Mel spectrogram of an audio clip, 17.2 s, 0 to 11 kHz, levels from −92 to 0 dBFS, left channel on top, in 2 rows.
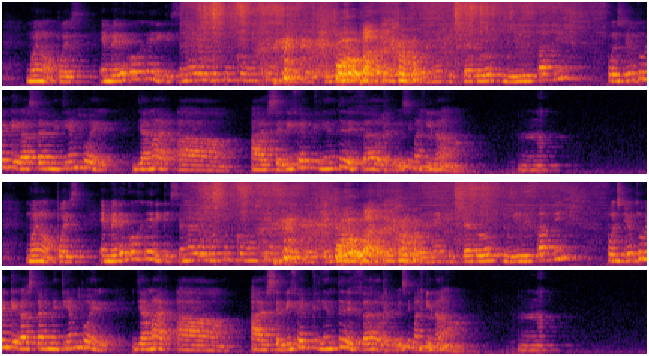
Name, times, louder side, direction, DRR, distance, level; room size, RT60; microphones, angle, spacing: voice 1, 0.3-1.0 1.3-7.6 7.8-10.0 10.3-11.6 11.9-14.6, right 1 dB, 80° right, 1.2 m, -26 dB
sound 1, 2.4-7.3 7.5-7.6, left 3 dB, 50° left, 0.8 m, -23 dB
voice 2, 8.1-8.5 13.5-14.8 15.5-15.8, right 1 dB, 10° right, 0.3 m, -36 dB
7.4 x 5.0 x 3.3 m
head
